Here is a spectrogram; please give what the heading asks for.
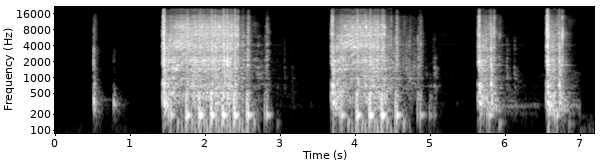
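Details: John Deere E100 riding mower that died while driving with a puff of smoke: several short bursts of fast starter cranking with a rough chug, never firing; cranks but won't start. Fuel cutoff solenoid being checked, cause unconfirmed.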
